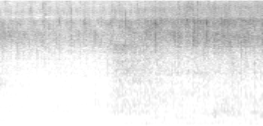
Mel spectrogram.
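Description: Butter melting and sizzling in an open kadai for white sauce pasta, a steady hissing fry that grows slightly louder after a moment and continues alone without talk.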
